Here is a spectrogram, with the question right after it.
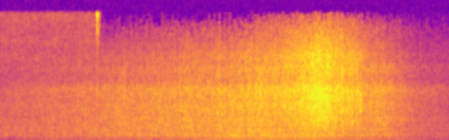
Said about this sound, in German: Vielleicht hörst du das Meer, vielleicht den Wind.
